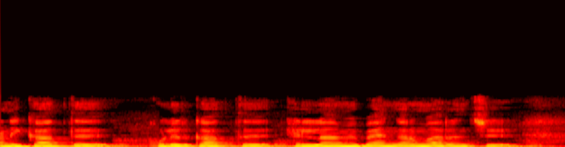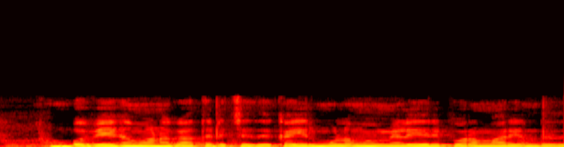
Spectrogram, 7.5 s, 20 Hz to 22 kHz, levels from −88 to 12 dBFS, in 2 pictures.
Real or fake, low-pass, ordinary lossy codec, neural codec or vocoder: real; none; none; none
